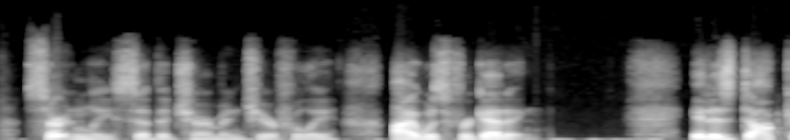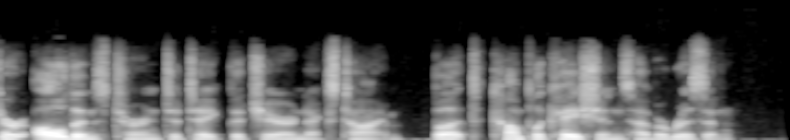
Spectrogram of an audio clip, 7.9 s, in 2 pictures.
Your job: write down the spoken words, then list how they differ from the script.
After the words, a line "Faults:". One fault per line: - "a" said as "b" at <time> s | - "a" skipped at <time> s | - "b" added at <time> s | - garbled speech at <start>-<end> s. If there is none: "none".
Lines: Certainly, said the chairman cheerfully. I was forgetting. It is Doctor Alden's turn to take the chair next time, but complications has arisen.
Certainly, said the chairman cheerfully. I was forgetting. It is Doctor Alden's turn to take the chair next time, but complications have arisen.
Faults:
- "has" said as "have" at 7.1 s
